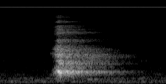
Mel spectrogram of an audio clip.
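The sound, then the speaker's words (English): A single deep breath draws in to fill the lungs, a breathy rush that swells quickly and then fades away over under a second against near silence. “So take a few deep breaths, filling your entire lungs, experiencing the each breath throughout the body.”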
